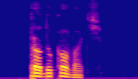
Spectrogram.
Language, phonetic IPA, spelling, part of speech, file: Polish, [ˌprɔduˈkɔvat͡ɕ], produkować, verb, Pl-produkować.ogg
